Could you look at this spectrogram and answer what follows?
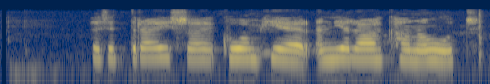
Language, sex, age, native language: Icelandic, female, 11, Icelandic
